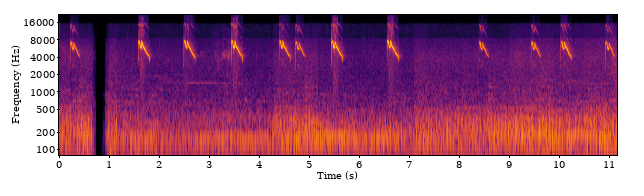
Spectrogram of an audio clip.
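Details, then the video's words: Calling female Oriental white-eye, in breeding mood and summoning a male: a steady series of about thirteen high, thin, falling notes, close to one per second, with brief pauses and a quiet droning background. "SUARA CALL PLECI BETINA MEMANGGIL JANTAN"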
